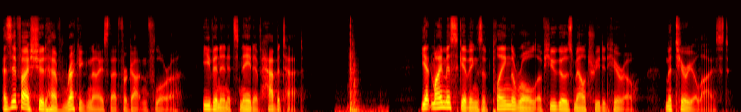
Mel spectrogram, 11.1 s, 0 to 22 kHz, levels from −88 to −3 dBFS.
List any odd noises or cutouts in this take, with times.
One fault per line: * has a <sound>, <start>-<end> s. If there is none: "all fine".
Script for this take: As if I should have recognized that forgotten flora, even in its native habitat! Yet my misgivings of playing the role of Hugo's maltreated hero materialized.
* has a squeak, 5.0-5.8 s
